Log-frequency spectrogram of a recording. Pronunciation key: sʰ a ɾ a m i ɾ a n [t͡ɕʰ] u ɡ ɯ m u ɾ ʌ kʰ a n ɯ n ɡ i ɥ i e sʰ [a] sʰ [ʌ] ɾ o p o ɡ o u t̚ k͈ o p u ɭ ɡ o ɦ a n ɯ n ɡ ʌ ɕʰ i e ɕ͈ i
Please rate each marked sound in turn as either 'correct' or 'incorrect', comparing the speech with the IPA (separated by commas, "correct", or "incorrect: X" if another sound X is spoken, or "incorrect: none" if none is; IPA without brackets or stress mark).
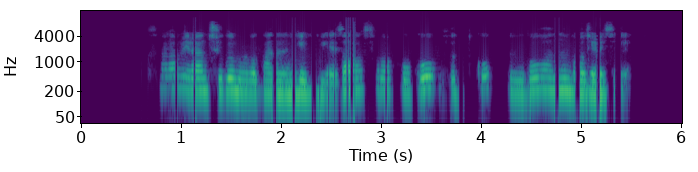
incorrect: t͡ɕ, incorrect: ʌ, correct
